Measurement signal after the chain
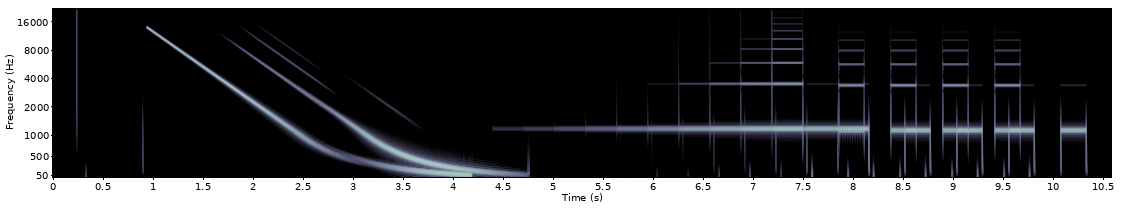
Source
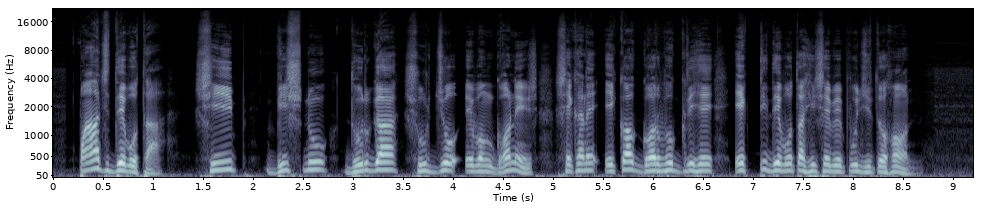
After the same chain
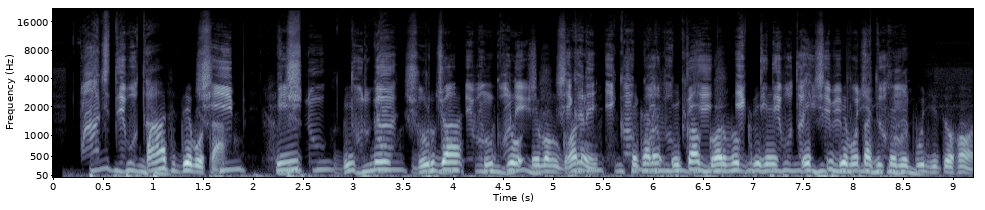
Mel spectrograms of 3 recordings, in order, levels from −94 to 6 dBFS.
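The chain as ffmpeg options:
-filter_complex "[0:a]acrossover=split=630|2600[s0][s1][s2];[s1]asoftclip=type=tanh:threshold=0.0531[s3];[s0][s3][s2]amix=inputs=3:normalize=0,acrossover=split=160|1200[s4][s5][s6];[s4]adelay=90[s7];[s5]adelay=660[s8];[s7][s8][s6]amix=inputs=3:normalize=0"

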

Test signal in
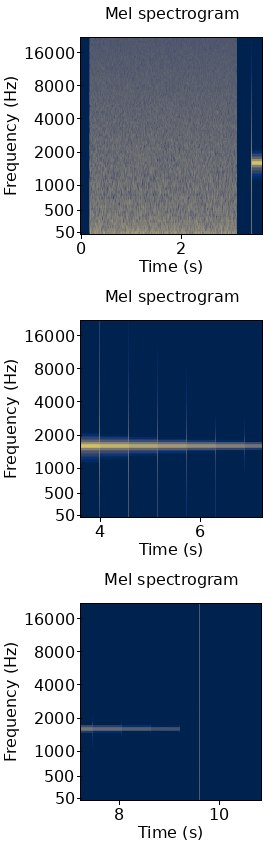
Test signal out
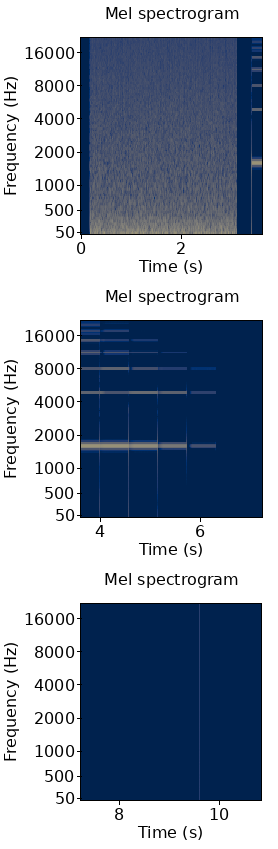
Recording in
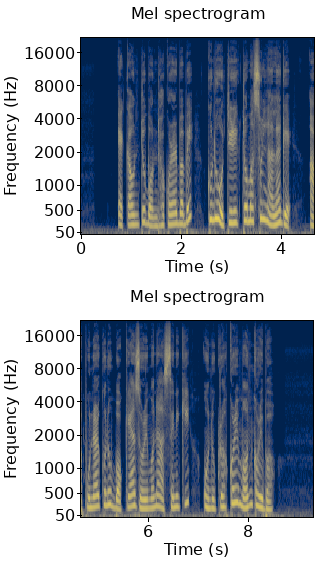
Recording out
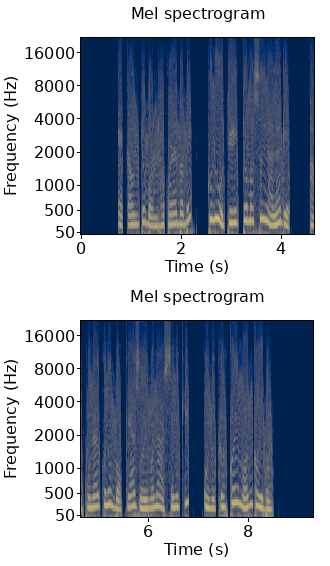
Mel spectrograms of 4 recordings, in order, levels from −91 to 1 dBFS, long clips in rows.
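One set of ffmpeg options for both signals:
-filter_complex "[0:a]acrossover=split=320[s0][s1];[s1]acompressor=threshold=0.00708:ratio=2:attack=0.39:release=334:knee=2.83:detection=peak[s2];[s0][s2]amix=inputs=2:normalize=0,acrusher=bits=5:mix=0:aa=0.5,volume=0.596"

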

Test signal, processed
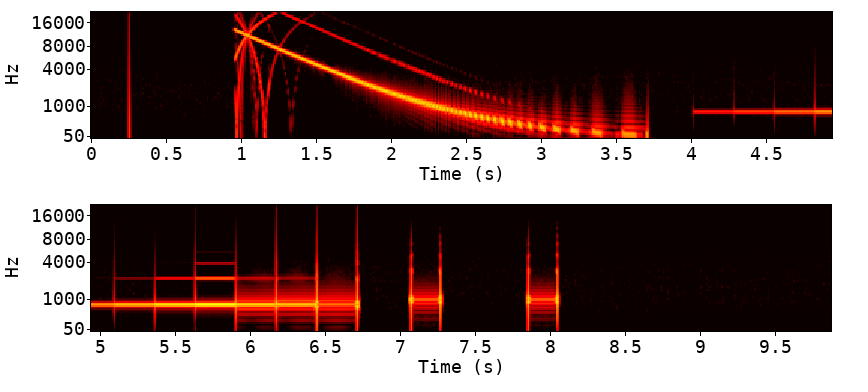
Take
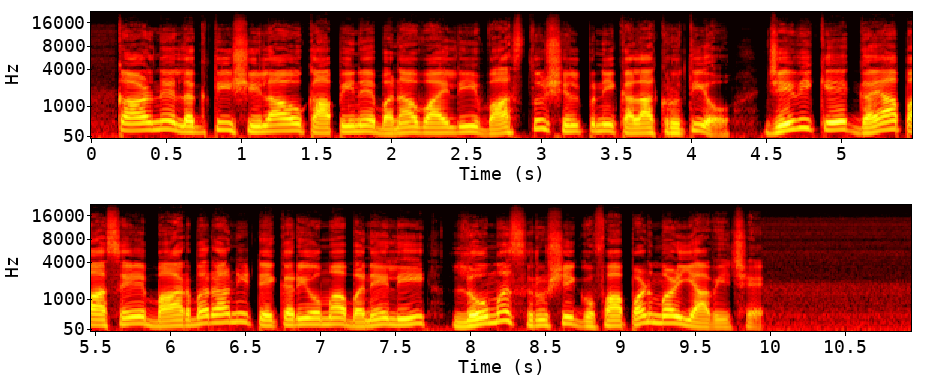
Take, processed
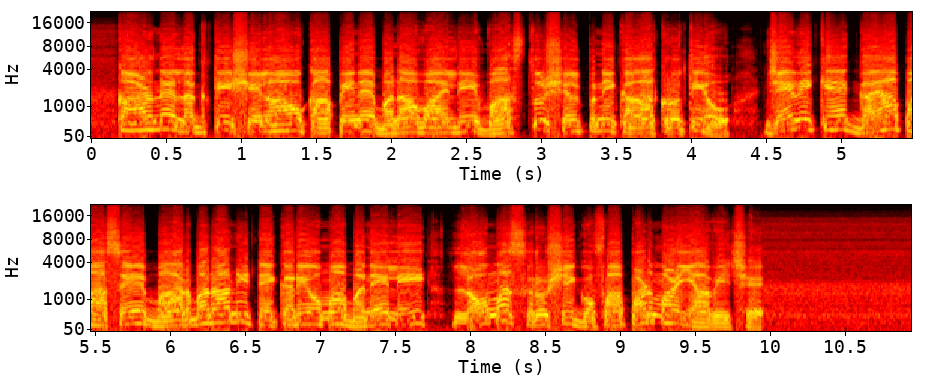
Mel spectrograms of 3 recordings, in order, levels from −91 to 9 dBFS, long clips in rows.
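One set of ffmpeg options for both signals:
-filter_complex "[0:a]afftfilt=real='re*lt(hypot(re,im),0.398)':imag='im*lt(hypot(re,im),0.398)':win_size=1024:overlap=0.75,asplit=2[s0][s1];[s1]highpass=f=720:p=1,volume=15.8,asoftclip=type=tanh:threshold=0.282[s2];[s0][s2]amix=inputs=2:normalize=0,lowpass=f=4800:p=1,volume=0.501"

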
